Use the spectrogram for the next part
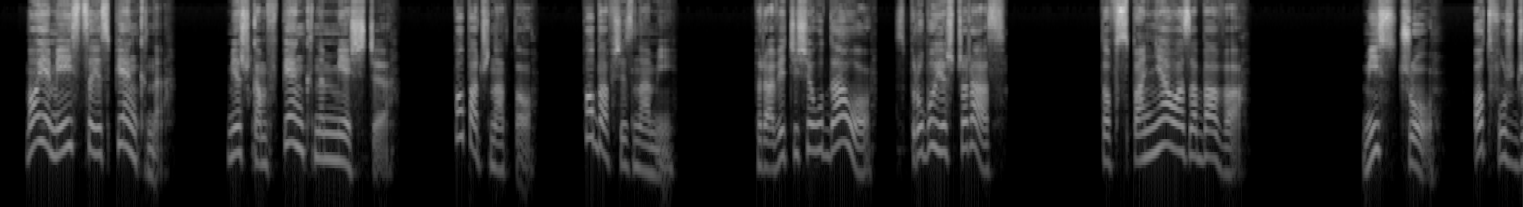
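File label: Polish female children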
